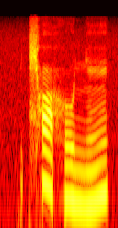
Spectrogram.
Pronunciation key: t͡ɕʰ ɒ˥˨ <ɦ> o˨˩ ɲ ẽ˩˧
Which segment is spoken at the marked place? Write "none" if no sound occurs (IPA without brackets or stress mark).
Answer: h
